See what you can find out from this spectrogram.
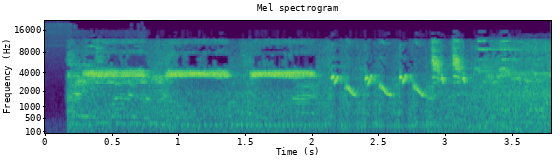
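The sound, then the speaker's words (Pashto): Wild birds chirping at a bird market in Kandahar where bulbuls, partridges and mynas are sold: shrill sustained whistles and quick repeated descending chirps ring out loudly over constant background noise. “دا د کندهار شهر په منځ کې د وحشي مرغانو د پیر او پلور بازار دی دلته پلسکونه بیلابیل ډول وحشي مرغان لکه بلبلان جلان زرکی میناوی او نور”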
